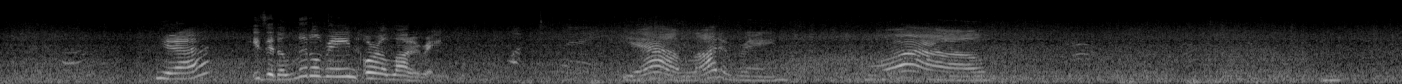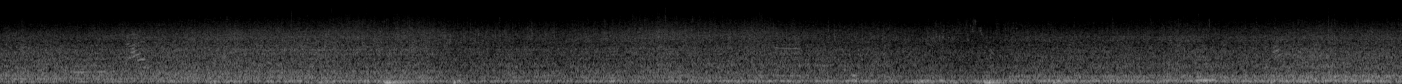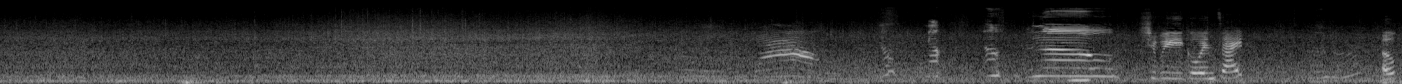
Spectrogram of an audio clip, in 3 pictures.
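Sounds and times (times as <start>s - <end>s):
heavy rain pouring: 0.0s - 42.0s
soft low thumps: 17.2s - 18.8s, 29.7s - 30.4s.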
